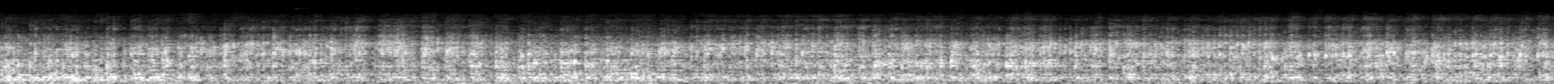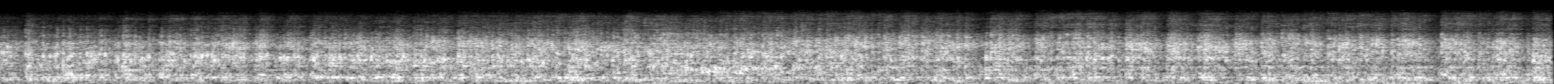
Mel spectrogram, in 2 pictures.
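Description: Drag-racing car engine running steadily and loudly, with no change in pitch or level.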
